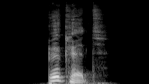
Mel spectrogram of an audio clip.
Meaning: second-person plural subjunctive I of bücken
- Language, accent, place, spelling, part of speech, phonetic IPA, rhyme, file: German, Germany, Berlin, bücket, verb, [ˈbʏkət], -ʏkət, De-bücket.ogg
